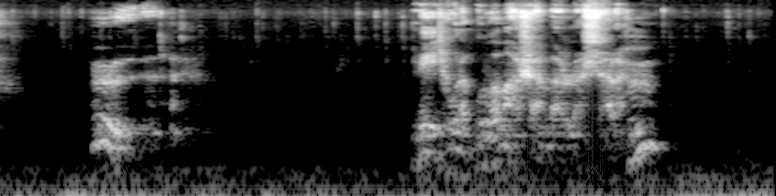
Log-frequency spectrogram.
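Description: An older man speaks in a low, rough voice close by.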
